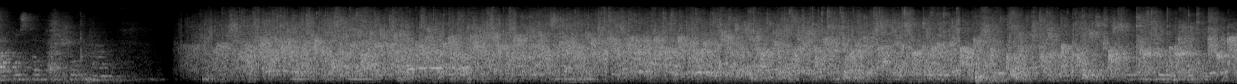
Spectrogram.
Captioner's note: clapping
